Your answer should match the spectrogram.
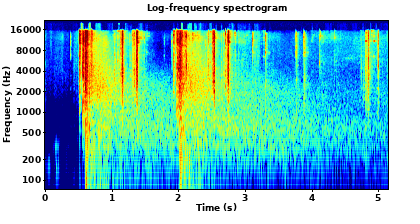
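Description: Two sharp, loud rifle shots crack out about a second and a half apart in theHunter: Call of the Wild on the Emerald Coast. Each shot rings with a long echoing tail and is followed by fainter clicks and knocks.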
